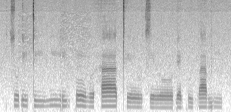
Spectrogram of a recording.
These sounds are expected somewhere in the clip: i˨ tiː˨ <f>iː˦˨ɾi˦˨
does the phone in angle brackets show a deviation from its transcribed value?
yes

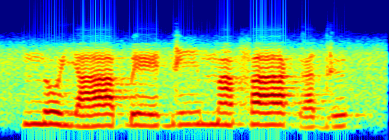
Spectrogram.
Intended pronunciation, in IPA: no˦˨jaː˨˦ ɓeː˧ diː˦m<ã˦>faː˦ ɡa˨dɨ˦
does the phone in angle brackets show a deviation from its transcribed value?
no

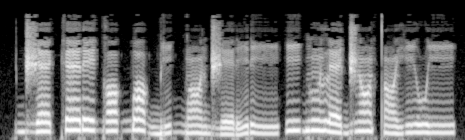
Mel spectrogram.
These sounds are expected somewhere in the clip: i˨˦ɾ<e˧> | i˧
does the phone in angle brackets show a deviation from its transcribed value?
yes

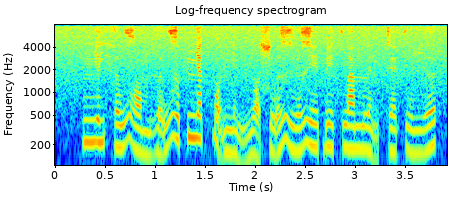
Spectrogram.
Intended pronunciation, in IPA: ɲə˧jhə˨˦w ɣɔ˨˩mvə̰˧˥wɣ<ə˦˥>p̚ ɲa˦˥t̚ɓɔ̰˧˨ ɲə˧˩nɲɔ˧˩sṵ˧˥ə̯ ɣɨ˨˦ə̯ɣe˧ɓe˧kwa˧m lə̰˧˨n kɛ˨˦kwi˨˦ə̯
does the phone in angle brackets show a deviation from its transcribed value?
no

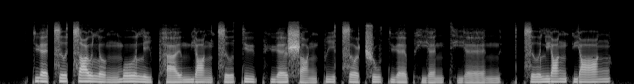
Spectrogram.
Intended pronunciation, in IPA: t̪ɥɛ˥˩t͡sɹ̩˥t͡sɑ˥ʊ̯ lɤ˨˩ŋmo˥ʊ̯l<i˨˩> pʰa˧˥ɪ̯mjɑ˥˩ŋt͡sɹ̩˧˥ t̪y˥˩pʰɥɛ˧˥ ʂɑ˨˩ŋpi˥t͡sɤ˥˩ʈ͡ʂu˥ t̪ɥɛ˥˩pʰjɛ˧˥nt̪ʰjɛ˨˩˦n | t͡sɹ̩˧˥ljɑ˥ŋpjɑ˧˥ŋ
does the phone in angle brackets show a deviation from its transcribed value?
no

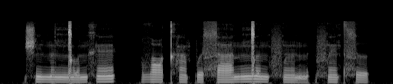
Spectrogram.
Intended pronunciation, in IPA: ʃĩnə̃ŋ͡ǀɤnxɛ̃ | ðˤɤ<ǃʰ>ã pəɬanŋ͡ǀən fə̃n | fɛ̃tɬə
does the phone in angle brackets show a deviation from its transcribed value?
yes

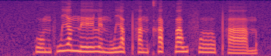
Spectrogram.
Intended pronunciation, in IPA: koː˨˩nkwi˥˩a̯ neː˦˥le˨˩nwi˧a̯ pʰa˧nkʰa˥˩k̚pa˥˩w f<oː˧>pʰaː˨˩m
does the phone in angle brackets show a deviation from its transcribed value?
yes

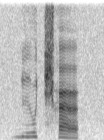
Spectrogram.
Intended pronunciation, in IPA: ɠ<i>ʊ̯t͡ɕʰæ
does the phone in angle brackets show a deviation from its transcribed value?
no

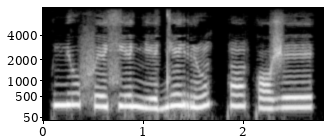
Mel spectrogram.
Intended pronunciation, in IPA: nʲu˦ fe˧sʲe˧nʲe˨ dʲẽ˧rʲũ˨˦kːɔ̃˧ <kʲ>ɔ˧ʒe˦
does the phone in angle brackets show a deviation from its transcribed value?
yes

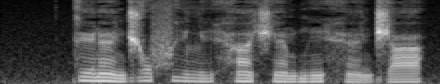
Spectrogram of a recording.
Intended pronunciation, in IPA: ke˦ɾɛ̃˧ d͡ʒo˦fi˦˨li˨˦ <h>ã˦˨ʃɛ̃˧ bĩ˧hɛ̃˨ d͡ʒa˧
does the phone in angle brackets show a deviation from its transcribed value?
no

